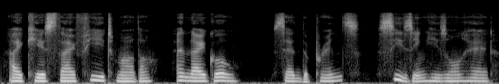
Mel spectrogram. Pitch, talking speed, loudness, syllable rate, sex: 155 Hz, 180 wpm, -17 LUFS, 4.3 syllables/s, female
